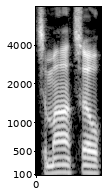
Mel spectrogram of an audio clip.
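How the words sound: It is said with a British pronunciation. "how we pronounce it in the UK"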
